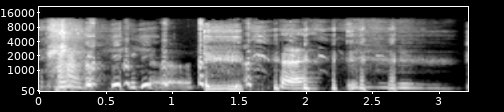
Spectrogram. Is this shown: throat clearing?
yes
